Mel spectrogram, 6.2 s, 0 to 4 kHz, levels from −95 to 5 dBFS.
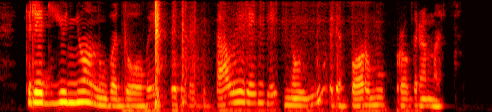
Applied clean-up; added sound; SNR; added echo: neural mask model RNNoise.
